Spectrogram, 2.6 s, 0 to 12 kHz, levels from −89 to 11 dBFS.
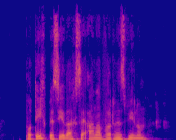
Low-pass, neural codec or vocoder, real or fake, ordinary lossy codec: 10.8 kHz; none; real; Opus, 32 kbps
